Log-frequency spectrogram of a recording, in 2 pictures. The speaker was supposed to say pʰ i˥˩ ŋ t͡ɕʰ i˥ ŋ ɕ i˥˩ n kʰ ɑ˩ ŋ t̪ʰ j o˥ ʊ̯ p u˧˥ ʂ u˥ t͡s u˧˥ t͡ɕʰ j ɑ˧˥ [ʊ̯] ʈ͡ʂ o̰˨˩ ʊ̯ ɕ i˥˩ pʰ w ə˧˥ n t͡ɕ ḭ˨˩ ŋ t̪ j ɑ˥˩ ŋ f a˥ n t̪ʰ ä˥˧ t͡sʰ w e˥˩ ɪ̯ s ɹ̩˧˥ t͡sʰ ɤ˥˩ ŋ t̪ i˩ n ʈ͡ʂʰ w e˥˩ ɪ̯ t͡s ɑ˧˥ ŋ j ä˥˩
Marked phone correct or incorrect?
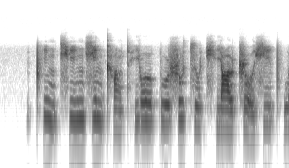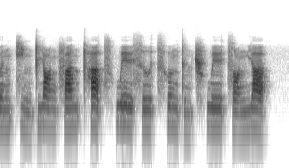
correct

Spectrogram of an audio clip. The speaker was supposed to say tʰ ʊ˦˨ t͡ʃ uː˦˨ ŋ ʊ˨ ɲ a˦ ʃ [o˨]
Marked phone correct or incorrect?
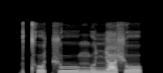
incorrect: o˦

